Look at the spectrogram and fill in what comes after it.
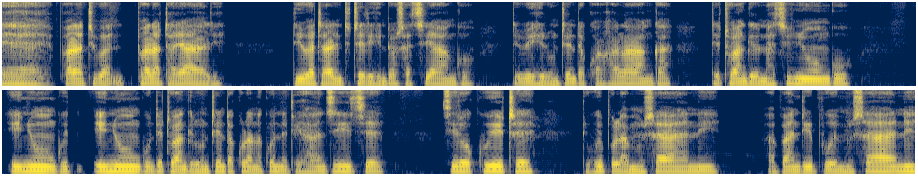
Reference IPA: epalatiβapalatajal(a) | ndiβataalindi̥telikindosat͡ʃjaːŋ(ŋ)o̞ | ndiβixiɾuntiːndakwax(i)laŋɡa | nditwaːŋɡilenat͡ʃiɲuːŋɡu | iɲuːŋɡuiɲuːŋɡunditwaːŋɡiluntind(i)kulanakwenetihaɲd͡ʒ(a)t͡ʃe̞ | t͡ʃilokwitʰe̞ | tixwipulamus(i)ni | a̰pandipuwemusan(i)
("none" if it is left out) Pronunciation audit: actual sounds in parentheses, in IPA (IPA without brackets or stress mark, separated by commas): i, ɡ, a, a, i, a, i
